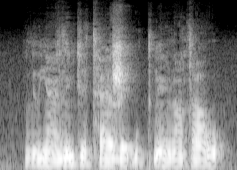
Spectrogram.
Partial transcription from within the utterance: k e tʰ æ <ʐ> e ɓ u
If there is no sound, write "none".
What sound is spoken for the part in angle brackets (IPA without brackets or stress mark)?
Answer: ʐ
